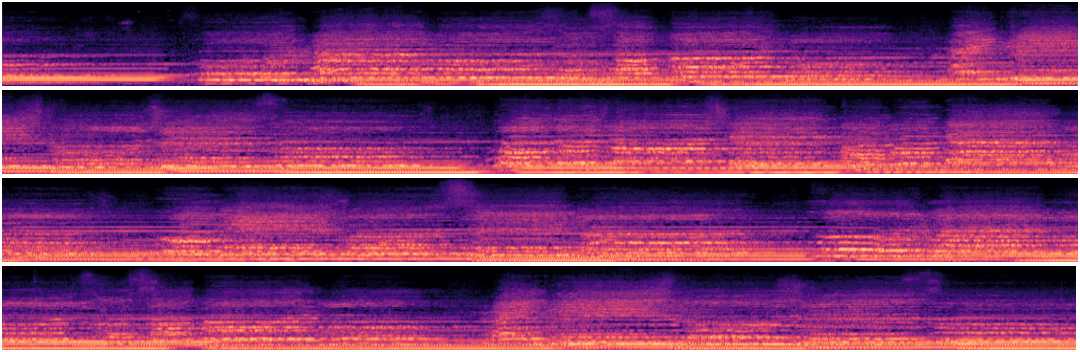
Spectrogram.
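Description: Church choir singing a communion hymn in a reverberant church, over long held low accompanying notes that change every few seconds, with a brief pause between phrases about a second in.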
